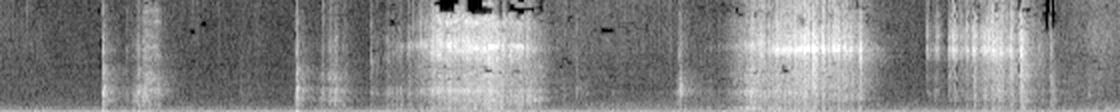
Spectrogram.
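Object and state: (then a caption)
Bar of soap scraped with a blade. A palm-sized, solid rectangular bar of white soap is held in one hand and scraped with a metal blade, raising white flakes. Three bright, dry rasping scrapes stand out, with faint small ticks and scratches between them over a quiet background.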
